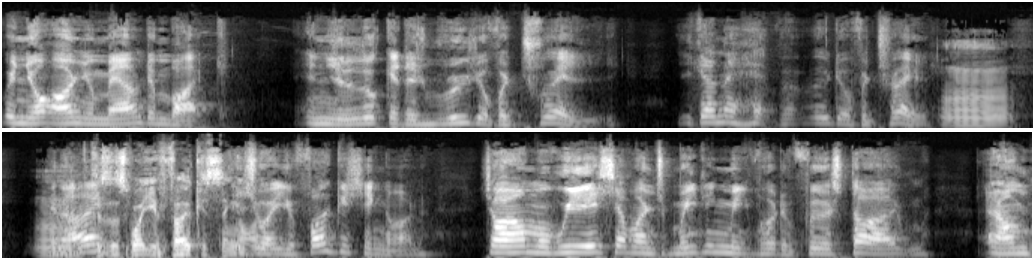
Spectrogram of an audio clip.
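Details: Adult man with cerebral palsy from birth, caused by oxygen loss to the brain during delivery (a brain injury); he says his thinking and articulation are intact but his voice is a little shaky; dysarthria in cerebral palsy.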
